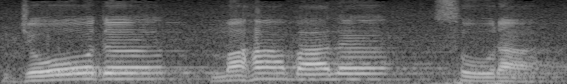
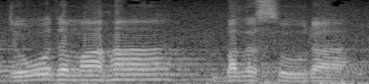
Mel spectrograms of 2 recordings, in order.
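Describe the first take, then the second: First: The last two words are kept clearly separate. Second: The last two words are quickly run together. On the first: The speaker calls it right. "ਇਹ ਉਚਾਰਨ ਦਾ ਖਿਆਲ ਰੱਖਣਾ" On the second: The speaker calls it wrong. "ਤੇਜ਼ ਚਾਲ ਚੱਲਦਿਆਂ ਜੋਧ ਮਹਾਬਲਸੂਰਾ ਇਉਂ ਕਹਿ ਜਾਂਦੇ ਨੇ, ਜੋ ਕਿ ਗਲਤ ਹੋਵੇਗਾ"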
